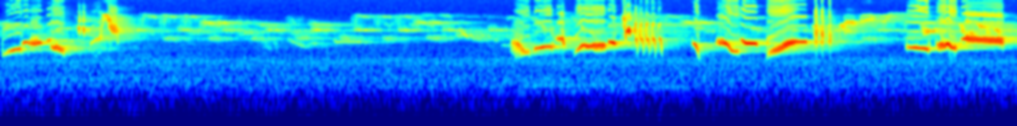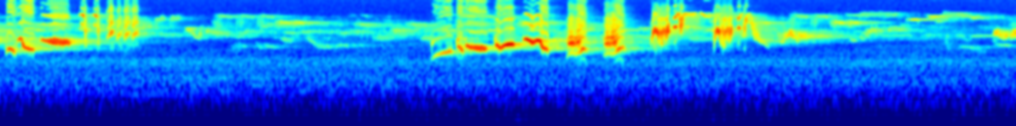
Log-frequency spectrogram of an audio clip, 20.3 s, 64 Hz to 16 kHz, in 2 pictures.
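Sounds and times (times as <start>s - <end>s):
common blackbird Turdus merula whistled song: 0.0s - 1.4s, 5.1s - 11.6s, 14.3s - 20.3s.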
